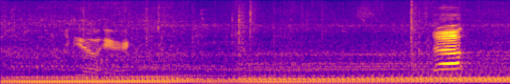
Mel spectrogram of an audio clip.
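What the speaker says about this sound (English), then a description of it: "So we got the Prius loaded up in the trailer." A Toyota Prius drag car with no exhaust idles and creeps onto a trailer, a loud steady low engine drone throughout with brief shouted voices over it.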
